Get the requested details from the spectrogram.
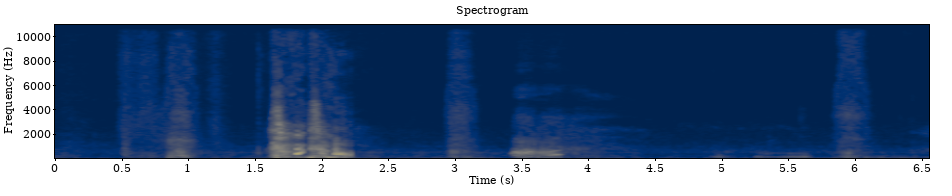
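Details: Run of small sneezes from a person who has the flu: several soft, breathy bursts and one stronger double burst, with quiet sniffs between.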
